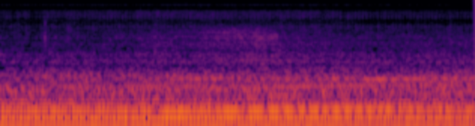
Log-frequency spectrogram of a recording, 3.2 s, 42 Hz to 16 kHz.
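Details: 2012 Suzuki SX4 AWD with CVT: deep in-cabin rumble with a loose throbbing pulse during a low-speed test drive, vanishing just above 60 and unchanged in neutral; caused by a seized U-joint on the rear propeller shaft.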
